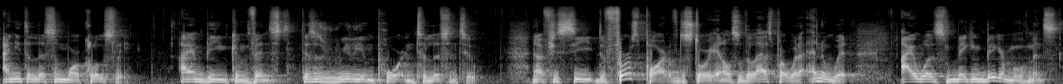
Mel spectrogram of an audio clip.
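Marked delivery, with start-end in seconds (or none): none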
